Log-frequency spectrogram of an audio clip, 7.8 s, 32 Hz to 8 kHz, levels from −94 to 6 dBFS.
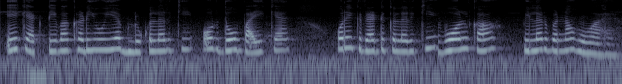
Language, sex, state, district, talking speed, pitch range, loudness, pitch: Hindi, female, Uttar Pradesh, Muzaffarnagar, 175 wpm, 265-310 Hz, -35 LUFS, 290 Hz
